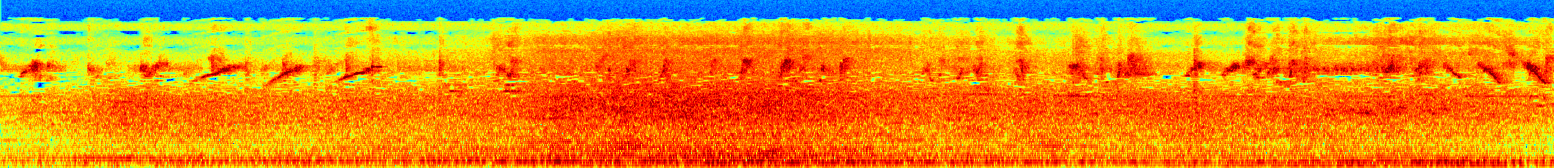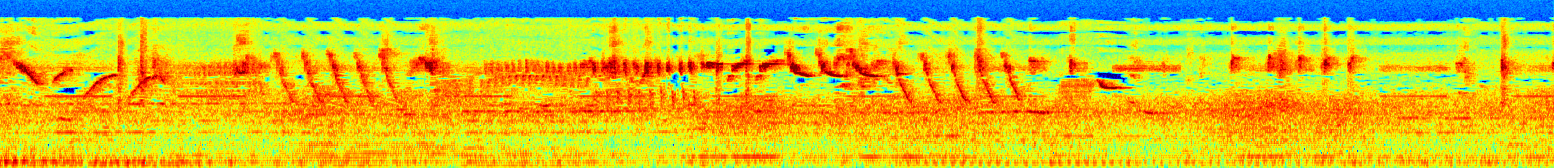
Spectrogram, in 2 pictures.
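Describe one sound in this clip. Small birds chirp and twitter in quick bursts, outdoors.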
